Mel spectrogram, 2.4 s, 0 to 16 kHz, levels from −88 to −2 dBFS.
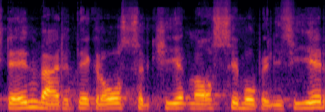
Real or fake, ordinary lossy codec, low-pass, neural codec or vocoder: fake; Opus, 16 kbps; 14.4 kHz; vocoder, 44.1 kHz, 128 mel bands, Pupu-Vocoder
